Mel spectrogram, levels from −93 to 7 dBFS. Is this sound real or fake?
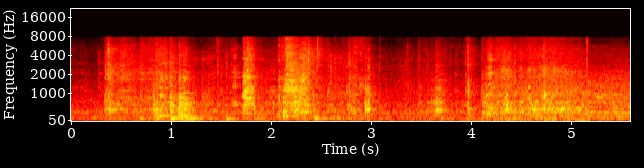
real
